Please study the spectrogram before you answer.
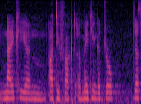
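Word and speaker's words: RTFKT: reference a company called artifact but the way they spell their company is is very interesting it is RT RT F KT but they pronounce it as artifact now artifact in 2021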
